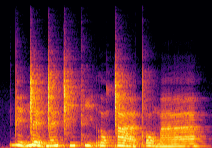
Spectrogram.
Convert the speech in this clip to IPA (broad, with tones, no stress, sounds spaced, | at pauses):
d e˥˩ ŋ͡ǀ ɛ˥˩ ŋ͡ǀ ɛ̃˨˦ ǀʰ i˨˦ tʼ i˥˩ r ɔ˥˩ ǀ aː˥˩ tʼ ɔ˥˩ m aː˨˦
